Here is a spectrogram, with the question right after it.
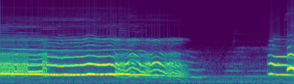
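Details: A dog joins its owner in a howl: a long steady tone that wavers and warbles near the end. A short pause follows before another howl begins rising at the close.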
